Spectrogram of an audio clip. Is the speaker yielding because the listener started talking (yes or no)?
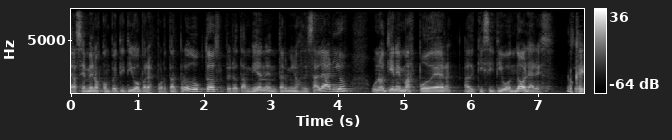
yes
